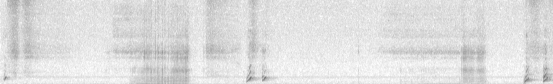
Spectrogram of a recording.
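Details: Silver pug snoring while sleeping and dreaming: rough, low snoring breaths with brief squeaky whimpers, steady background hum.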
